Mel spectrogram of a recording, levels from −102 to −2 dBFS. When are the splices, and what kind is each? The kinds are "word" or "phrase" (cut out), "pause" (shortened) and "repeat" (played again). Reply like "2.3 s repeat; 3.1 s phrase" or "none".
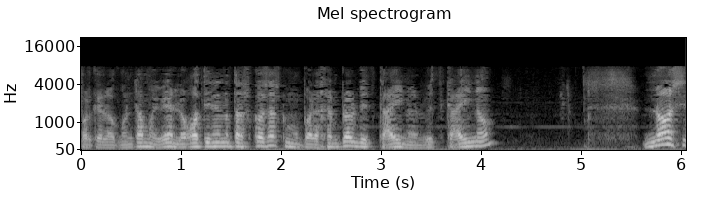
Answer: none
